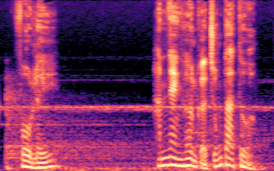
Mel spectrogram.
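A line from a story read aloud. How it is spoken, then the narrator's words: Female voice. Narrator (Vietnamese): Một bóng đen nói với giọng nữ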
